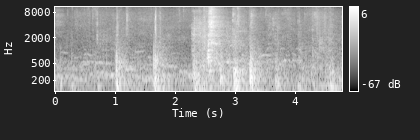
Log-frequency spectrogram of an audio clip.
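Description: Footsteps knock on a wooden stage floor.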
